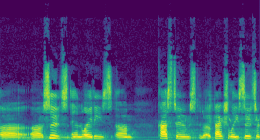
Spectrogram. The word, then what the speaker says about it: costumes: suits and ladies um costumes. Actually suits are called costumes in French. They costume you don't pronounce the s in French even though it's plural.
